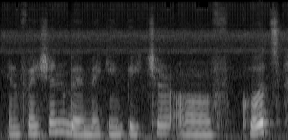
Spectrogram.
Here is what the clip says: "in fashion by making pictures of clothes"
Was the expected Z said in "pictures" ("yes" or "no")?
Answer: no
